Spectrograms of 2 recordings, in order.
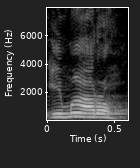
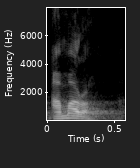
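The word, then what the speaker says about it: أمارة: Dzan yang imarah, dhaifah. Jadi kalau ilmu apa? Amarah. Iya. Bukan imarah bacanya, amarah ya, tanda.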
